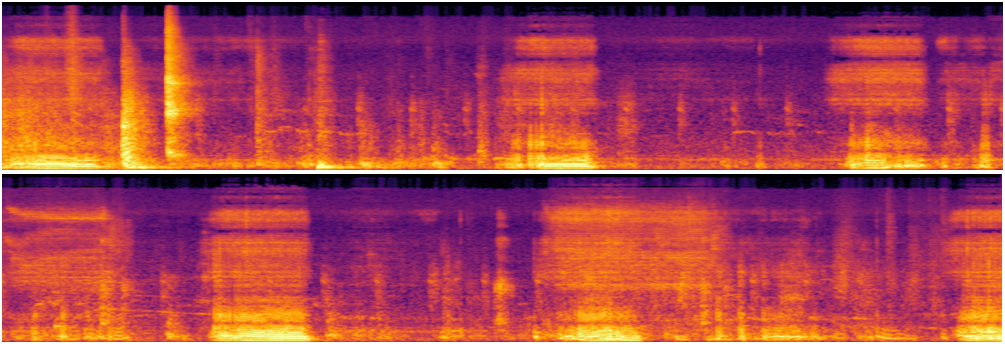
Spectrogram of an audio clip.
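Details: A Beagle sound asleep, snoring loudly: deep, rough, low rumbling breaths, each about a second long, repeated roughly every three to four seconds in a steady rhythm indoors, with quiet gaps and faint small noises between.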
